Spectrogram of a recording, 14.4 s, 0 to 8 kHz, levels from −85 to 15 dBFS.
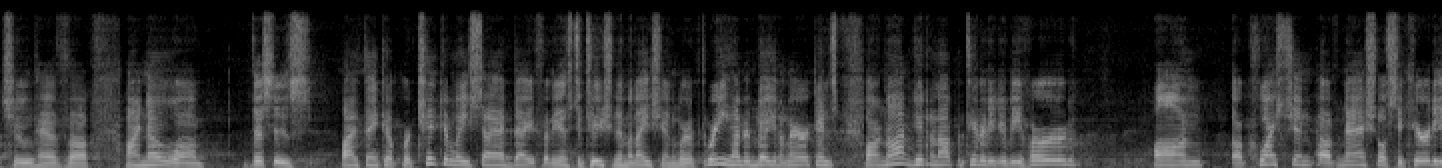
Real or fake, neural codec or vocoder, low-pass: fake; codec, 24 kHz, 1 kbps, SNAC; 7.2 kHz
